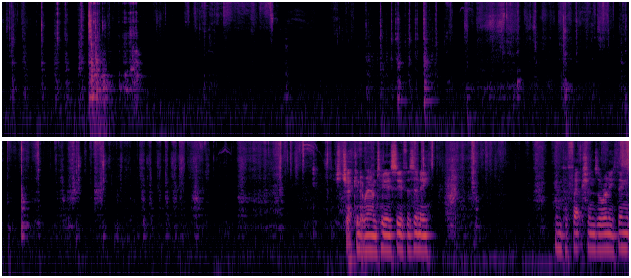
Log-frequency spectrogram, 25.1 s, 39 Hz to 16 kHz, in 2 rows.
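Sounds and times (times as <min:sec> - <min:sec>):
light rubbing: 0:20.6 - 0:25.0.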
